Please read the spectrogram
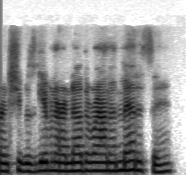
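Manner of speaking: ordinary talk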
